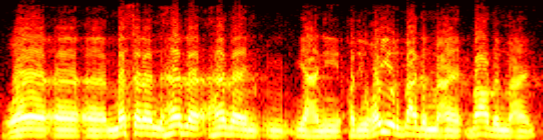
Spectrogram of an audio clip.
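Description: A man with an Egyptian accent teaching a religious lesson, explaining with questions to his listeners and slowing down to demonstrate recitation. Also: mid-range voice, a little mellow. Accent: Egyptian Arabic. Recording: muffled lo-fi online audio room.

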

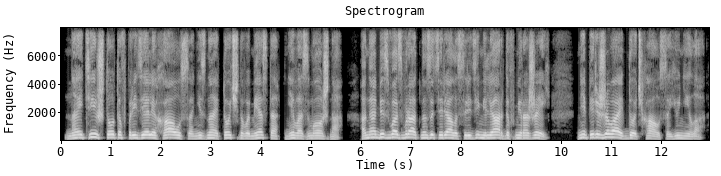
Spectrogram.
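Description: Huge calm male monster, deep and unhurried, solemn, read by a woman. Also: no room sound, close to an everyday voice. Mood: phlegmatic. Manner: slow, phlegmatic, solemn.

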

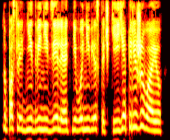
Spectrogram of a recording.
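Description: A woman's voice: on the high side, steady tone, fast talker, darkish tone, dry recording, studio quality, close to an everyday voice. A woman reading the lines of a tearful teenage girl from a village who keeps crying while she talks. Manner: sobbing, pleading.

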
